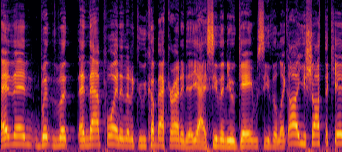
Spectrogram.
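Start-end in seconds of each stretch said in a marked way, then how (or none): 4.3-5.2 put-on nervous cartoon teen voice, higher pitch. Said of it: "it's Morty voice".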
